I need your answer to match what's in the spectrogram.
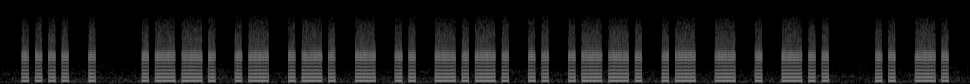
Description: Morse code, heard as a buzzer, machine-sent, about 18 wpm, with the noise inside a subway train. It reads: HE PARTICIPATED IN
